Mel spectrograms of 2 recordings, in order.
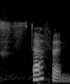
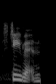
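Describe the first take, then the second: First: "Stefan" said STEFF-un, with a short e and an f; proper pronunciation. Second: "Steven" said STEE-vun, with a long e and a v; mistaken pronunciation. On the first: Moderator showing how her friend's name goes, proper pronunciation of "Stefan" as STEFF-un. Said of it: "proper pronunciation is Stefan". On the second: Moderator showing how not to say the name, "Steven" as STEE-vun. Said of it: "not Steven". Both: Shown as a demonstration.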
